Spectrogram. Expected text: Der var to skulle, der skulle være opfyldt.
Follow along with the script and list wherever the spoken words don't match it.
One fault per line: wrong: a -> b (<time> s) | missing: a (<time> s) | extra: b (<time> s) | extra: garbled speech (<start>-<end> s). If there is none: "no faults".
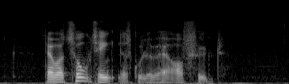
wrong: skulle -> ting (0.9 s)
